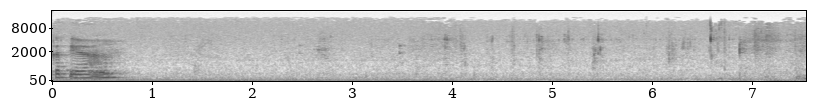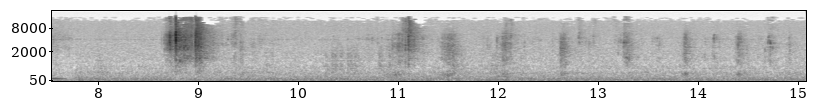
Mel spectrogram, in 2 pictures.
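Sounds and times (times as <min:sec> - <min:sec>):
chewing with mouth clicks: 0:02.4 - 0:07.5, 0:10.9 - 0:15.0.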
